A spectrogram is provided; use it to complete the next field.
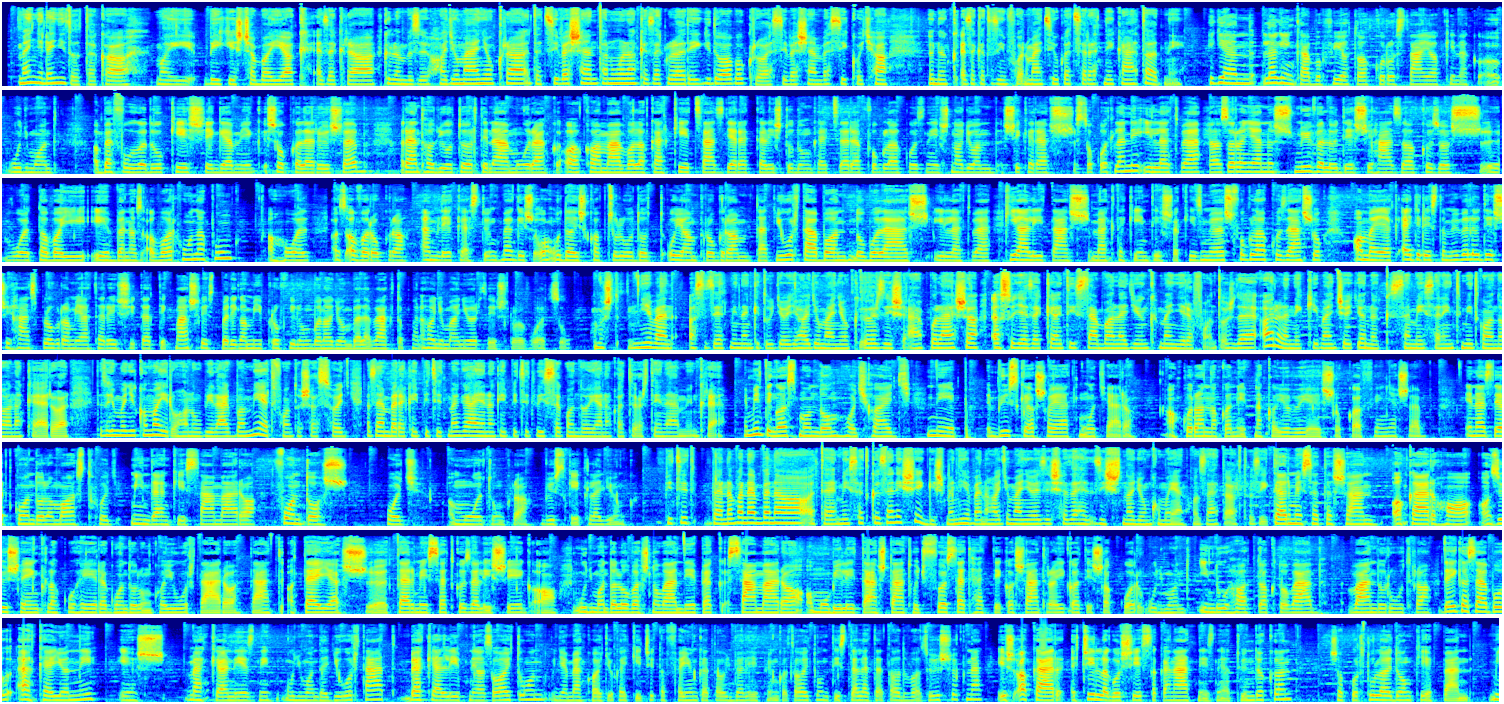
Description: Velük beszélgetett tudósítónk az egyesület életéről valamint a hétvégén megrendezésre kerülő Csaba királyfi ünnepéről.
